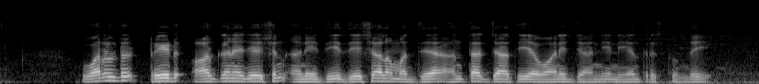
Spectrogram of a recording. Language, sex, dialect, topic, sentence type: Telugu, male, Central/Coastal, banking, statement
